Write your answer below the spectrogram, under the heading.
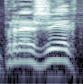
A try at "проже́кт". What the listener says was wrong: не прожект, а прожект. Надо правильно ударение это ставить.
